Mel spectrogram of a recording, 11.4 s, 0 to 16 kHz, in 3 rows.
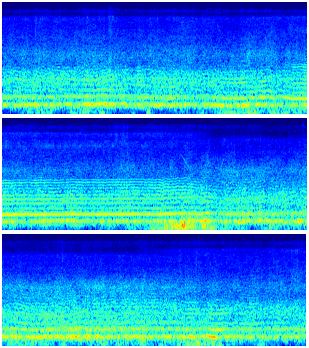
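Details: Steady droning of many honey bees around their hive entrance, recorded July 22nd, 2024; layered humming tones, one louder bee passing close near the middle with a brief rising and falling whine.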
